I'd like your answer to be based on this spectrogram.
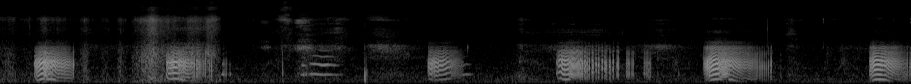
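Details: Sleeping 2-week-old newborn boy making about seven short squeaky voiced grunts with snorty breaths in a quiet room; newborn sleep grunting and snoring.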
